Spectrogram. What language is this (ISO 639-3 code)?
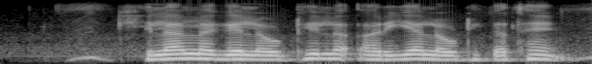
hne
